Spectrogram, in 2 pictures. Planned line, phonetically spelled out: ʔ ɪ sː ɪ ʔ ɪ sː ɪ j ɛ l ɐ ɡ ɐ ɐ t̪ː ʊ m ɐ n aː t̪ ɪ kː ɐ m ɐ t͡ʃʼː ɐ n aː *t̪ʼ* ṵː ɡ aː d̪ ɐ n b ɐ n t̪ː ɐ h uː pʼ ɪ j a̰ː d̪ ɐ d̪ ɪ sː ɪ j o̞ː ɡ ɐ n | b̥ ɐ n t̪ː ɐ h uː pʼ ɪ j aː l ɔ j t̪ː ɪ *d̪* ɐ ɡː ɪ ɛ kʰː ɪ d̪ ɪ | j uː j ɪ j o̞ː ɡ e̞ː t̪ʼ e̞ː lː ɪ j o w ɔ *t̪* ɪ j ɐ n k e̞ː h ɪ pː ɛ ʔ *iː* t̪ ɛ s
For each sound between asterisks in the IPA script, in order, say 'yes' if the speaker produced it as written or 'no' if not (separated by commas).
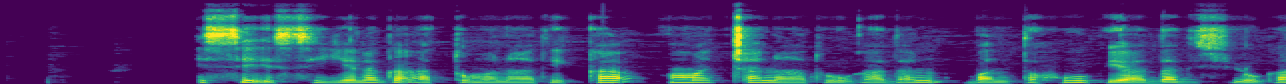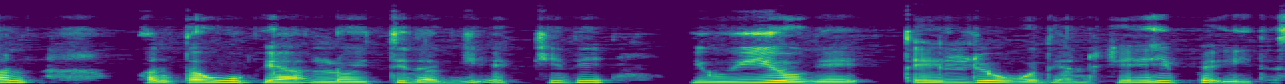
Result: no, yes, no, yes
